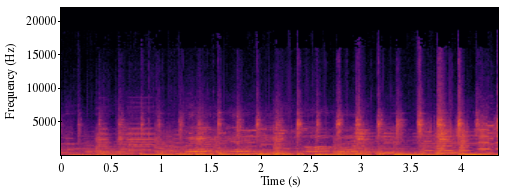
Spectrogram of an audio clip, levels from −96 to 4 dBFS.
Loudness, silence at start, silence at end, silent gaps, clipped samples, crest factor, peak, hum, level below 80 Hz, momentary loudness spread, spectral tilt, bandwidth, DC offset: -28 LUFS; 0 s; 0 s; none; under 0.1%; 14 dB; -14 dBFS; none; -34 dBFS; 6 LU; -5 dB/octave; 16.5 kHz; under 0.1%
